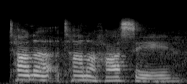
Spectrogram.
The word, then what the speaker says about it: Ta-Nehisi: I don't think that's how you say his name. No, it's ta-nehisi. Ta-nehisi Coates.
